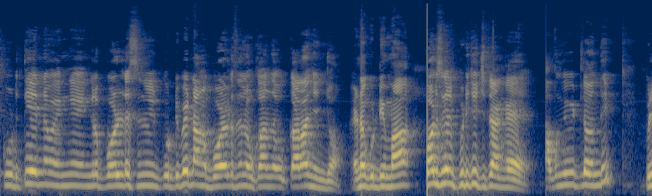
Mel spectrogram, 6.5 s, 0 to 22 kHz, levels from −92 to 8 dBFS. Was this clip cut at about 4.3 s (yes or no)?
yes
